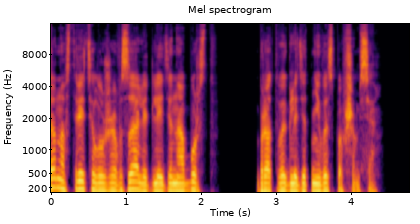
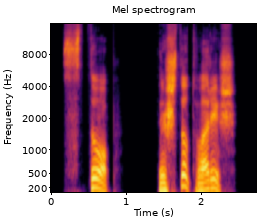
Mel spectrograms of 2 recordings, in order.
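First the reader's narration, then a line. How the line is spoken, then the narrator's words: Angry, spitting blood. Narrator (Russian): Зло спрашивает упавший брат, сплевывая кровь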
